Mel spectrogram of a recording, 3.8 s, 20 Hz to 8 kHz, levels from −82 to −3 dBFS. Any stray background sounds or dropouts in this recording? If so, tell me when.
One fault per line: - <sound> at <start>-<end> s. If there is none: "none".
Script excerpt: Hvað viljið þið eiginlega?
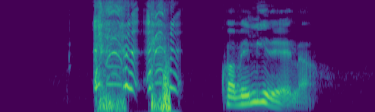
- cough at 0.9-1.8 s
